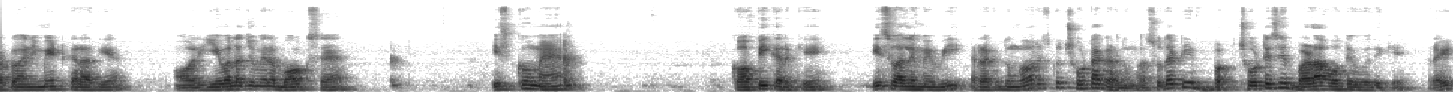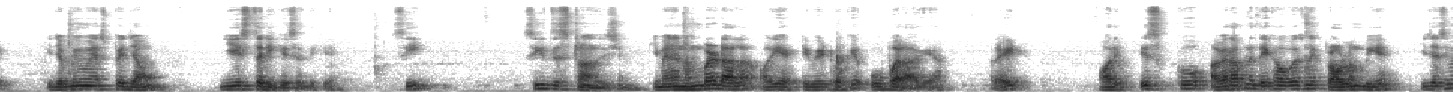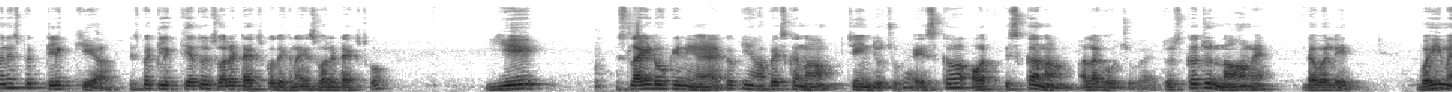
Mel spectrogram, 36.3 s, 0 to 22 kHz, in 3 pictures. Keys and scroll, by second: 1.6 super+z, 3.3 super+z, 6.5 super+c, 8.0 super+v, 12.7 super+Return, 15.2 super+Return, 17.7 super+Return, 22.9 super+Return, 35.9 super+c.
